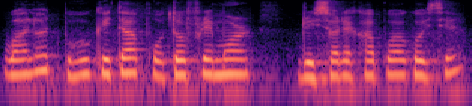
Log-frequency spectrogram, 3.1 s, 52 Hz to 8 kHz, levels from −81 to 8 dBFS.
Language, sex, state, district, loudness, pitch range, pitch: Assamese, female, Assam, Kamrup Metropolitan, -17 LUFS, 225-240 Hz, 230 Hz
